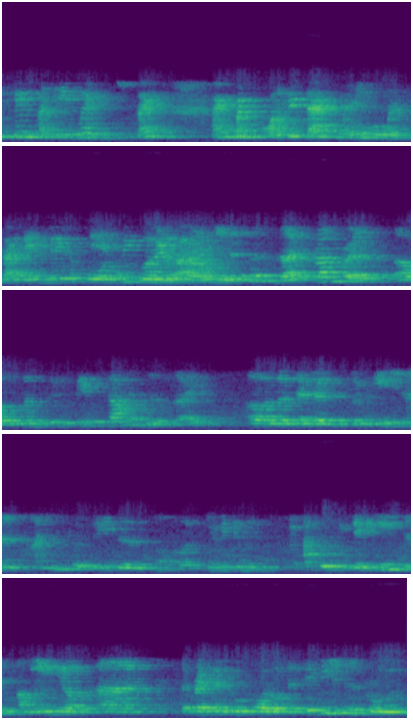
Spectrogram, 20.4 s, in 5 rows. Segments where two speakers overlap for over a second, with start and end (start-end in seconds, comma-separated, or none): 5.0-6.5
